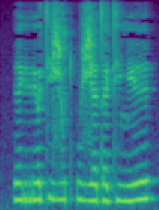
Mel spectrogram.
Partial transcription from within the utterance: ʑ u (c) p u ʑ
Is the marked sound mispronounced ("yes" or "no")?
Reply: yes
